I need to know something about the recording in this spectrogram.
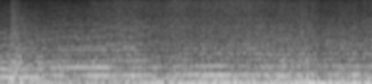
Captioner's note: waves crashing; intense music continues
